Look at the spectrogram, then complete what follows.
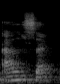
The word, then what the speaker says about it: Alsace: Then Alsace and Lorraine, the pronunciation is Alsace, and second it's Lorraine, the two French districts that had passed into Prussian hands.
